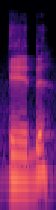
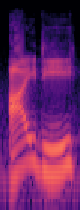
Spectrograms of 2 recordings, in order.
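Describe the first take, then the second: First: It is spoken as a single short word. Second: It is spoken as two separate letters. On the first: "or is it id or I D?" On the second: "or is it id or I D?"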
